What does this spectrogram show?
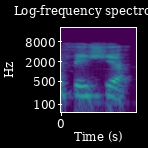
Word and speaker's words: fascia: और correct pronunciation उसका है fascia.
